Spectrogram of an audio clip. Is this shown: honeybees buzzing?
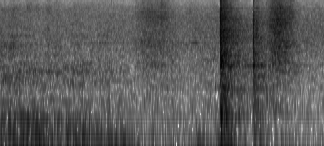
no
